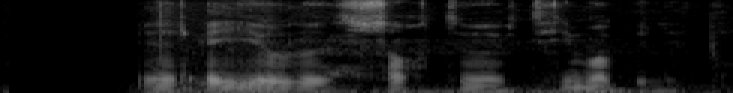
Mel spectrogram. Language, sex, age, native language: Icelandic, male, 14, Icelandic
